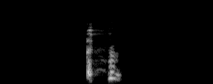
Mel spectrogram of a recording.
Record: cough_length: 2.1 s
cough_amplitude: 21617
cough_signal_mean_std_ratio: 0.19
survey_phase: beta (2021-08-13 to 2022-03-07)
age: 18-44
gender: Female
wearing_mask: 'No'
symptom_none: true
smoker_status: Never smoked
respiratory_condition_asthma: false
respiratory_condition_other: false
recruitment_source: REACT
submission_delay: 1 day
covid_test_result: Negative
covid_test_method: RT-qPCR
influenza_a_test_result: Unknown/Void
influenza_b_test_result: Unknown/Void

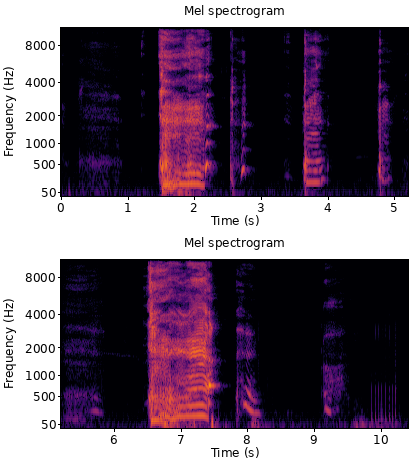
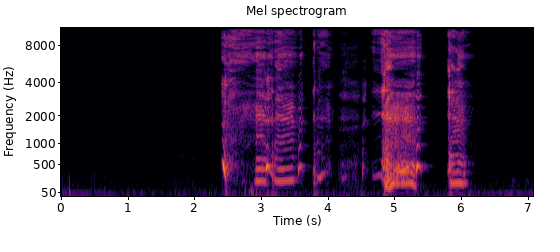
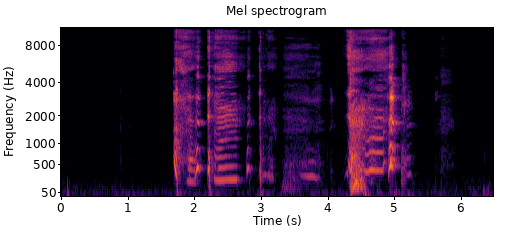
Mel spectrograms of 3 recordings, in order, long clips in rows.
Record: three_cough_length: 10.4 s
three_cough_amplitude: 8252
three_cough_signal_mean_std_ratio: 0.38
cough_length: 7.1 s
cough_amplitude: 5546
cough_signal_mean_std_ratio: 0.43
exhalation_length: 6.5 s
exhalation_amplitude: 10916
exhalation_signal_mean_std_ratio: 0.37
survey_phase: beta (2021-08-13 to 2022-03-07)
age: 45-64
gender: Female
wearing_mask: 'No'
symptom_cough_any: true
symptom_runny_or_blocked_nose: true
symptom_fatigue: true
symptom_fever_high_temperature: true
symptom_onset: 3 days
smoker_status: Never smoked
respiratory_condition_asthma: false
respiratory_condition_other: false
recruitment_source: Test and Trace
submission_delay: 1 day
covid_test_result: Positive
covid_test_method: RT-qPCR
covid_ct_value: 16.8
covid_ct_gene: ORF1ab gene
covid_ct_mean: 17.2
covid_viral_load: 2300000 copies/ml
covid_viral_load_category: High viral load (>1M copies/ml)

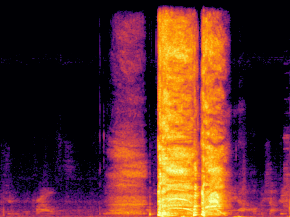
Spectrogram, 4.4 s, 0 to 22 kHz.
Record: cough_length: 4.4 s
cough_amplitude: 7580
cough_signal_mean_std_ratio: 0.4
survey_phase: alpha (2021-03-01 to 2021-08-12)
age: 45-64
gender: Male
wearing_mask: 'Yes'
symptom_cough_any: true
symptom_shortness_of_breath: true
symptom_abdominal_pain: true
symptom_fatigue: true
symptom_fever_high_temperature: true
symptom_headache: true
symptom_change_to_sense_of_smell_or_taste: true
symptom_loss_of_taste: true
smoker_status: Ex-smoker
respiratory_condition_asthma: false
respiratory_condition_other: false
recruitment_source: Test and Trace
submission_delay: 5 days
covid_test_result: Negative
covid_test_method: RT-qPCR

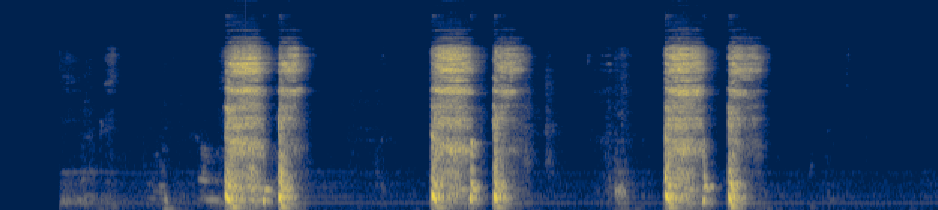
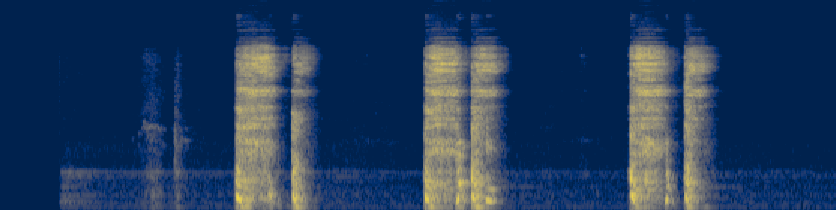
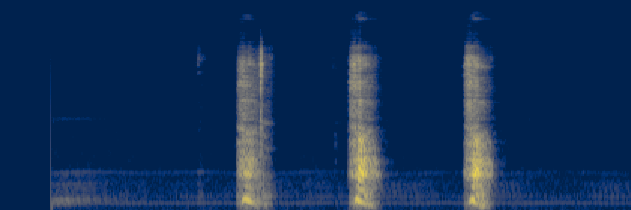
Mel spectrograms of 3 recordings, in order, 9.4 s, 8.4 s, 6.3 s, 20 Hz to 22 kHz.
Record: three_cough_length: 9.4 s
three_cough_amplitude: 32767
three_cough_signal_mean_std_ratio: 0.36
cough_length: 8.4 s
cough_amplitude: 32767
cough_signal_mean_std_ratio: 0.37
exhalation_length: 6.3 s
exhalation_amplitude: 28763
exhalation_signal_mean_std_ratio: 0.21
survey_phase: beta (2021-08-13 to 2022-03-07)
age: 45-64
gender: Female
wearing_mask: 'No'
symptom_runny_or_blocked_nose: true
symptom_fatigue: true
symptom_onset: 3 days
smoker_status: Never smoked
respiratory_condition_asthma: false
respiratory_condition_other: false
recruitment_source: Test and Trace
submission_delay: 2 days
covid_test_result: Positive
covid_test_method: RT-qPCR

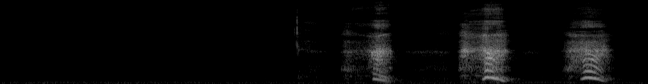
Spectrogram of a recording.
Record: exhalation_length: 6.5 s
exhalation_amplitude: 6716
exhalation_signal_mean_std_ratio: 0.33
survey_phase: beta (2021-08-13 to 2022-03-07)
age: 45-64
gender: Female
wearing_mask: 'No'
symptom_cough_any: true
symptom_runny_or_blocked_nose: true
symptom_shortness_of_breath: true
symptom_sore_throat: true
symptom_fatigue: true
symptom_other: true
smoker_status: Never smoked
respiratory_condition_asthma: true
respiratory_condition_other: false
recruitment_source: Test and Trace
submission_delay: 1 day
covid_test_result: Positive
covid_test_method: ePCR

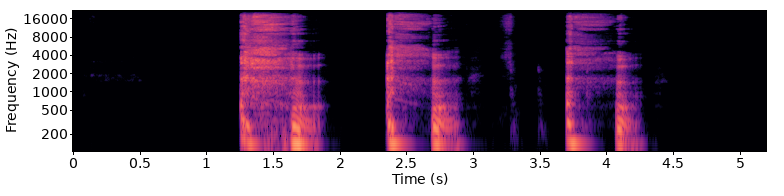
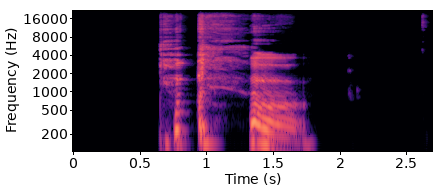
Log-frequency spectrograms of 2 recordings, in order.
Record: three_cough_length: 5.2 s
three_cough_amplitude: 32578
three_cough_signal_mean_std_ratio: 0.37
cough_length: 2.7 s
cough_amplitude: 32767
cough_signal_mean_std_ratio: 0.39
survey_phase: alpha (2021-03-01 to 2021-08-12)
age: 18-44
gender: Male
wearing_mask: 'No'
symptom_cough_any: true
symptom_shortness_of_breath: true
symptom_diarrhoea: true
symptom_fatigue: true
symptom_headache: true
symptom_change_to_sense_of_smell_or_taste: true
symptom_onset: 3 days
smoker_status: Never smoked
respiratory_condition_asthma: false
respiratory_condition_other: false
recruitment_source: Test and Trace
submission_delay: 1 day
covid_test_result: Positive
covid_test_method: RT-qPCR
covid_ct_value: 28.4
covid_ct_gene: N gene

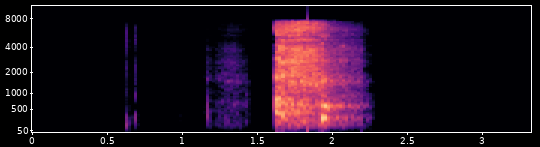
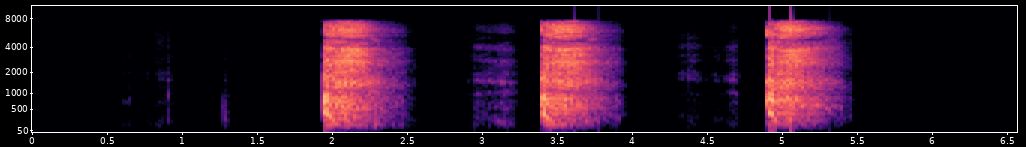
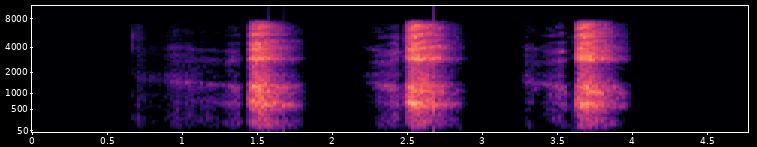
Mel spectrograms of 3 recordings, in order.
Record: cough_length: 3.3 s
cough_amplitude: 28404
cough_signal_mean_std_ratio: 0.28
three_cough_length: 6.6 s
three_cough_amplitude: 30027
three_cough_signal_mean_std_ratio: 0.32
exhalation_length: 4.8 s
exhalation_amplitude: 26533
exhalation_signal_mean_std_ratio: 0.3
survey_phase: beta (2021-08-13 to 2022-03-07)
age: 45-64
gender: Female
wearing_mask: 'No'
symptom_none: true
smoker_status: Ex-smoker
respiratory_condition_asthma: false
respiratory_condition_other: false
recruitment_source: REACT
submission_delay: 3 days
covid_test_result: Negative
covid_test_method: RT-qPCR
influenza_a_test_result: Negative
influenza_b_test_result: Negative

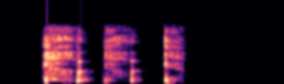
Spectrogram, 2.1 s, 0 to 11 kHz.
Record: cough_length: 2.1 s
cough_amplitude: 29364
cough_signal_mean_std_ratio: 0.41
survey_phase: alpha (2021-03-01 to 2021-08-12)
age: 45-64
gender: Female
wearing_mask: 'No'
symptom_cough_any: true
symptom_fatigue: true
symptom_change_to_sense_of_smell_or_taste: true
symptom_onset: 5 days
smoker_status: Never smoked
respiratory_condition_asthma: false
respiratory_condition_other: false
recruitment_source: Test and Trace
submission_delay: 2 days
covid_test_result: Positive
covid_test_method: RT-qPCR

